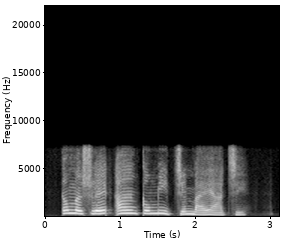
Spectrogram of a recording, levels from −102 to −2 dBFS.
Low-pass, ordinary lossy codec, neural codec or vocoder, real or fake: 7.2 kHz; none; codec, 16 kHz in and 24 kHz out, 0.4 kbps, LongCat-Audio-Codec, two codebook decoder; fake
